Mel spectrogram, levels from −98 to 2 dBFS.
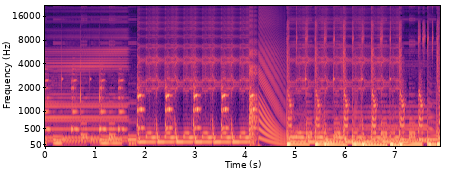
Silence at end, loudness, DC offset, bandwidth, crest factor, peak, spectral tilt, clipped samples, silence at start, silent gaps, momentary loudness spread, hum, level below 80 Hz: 0 s; -17 LUFS; under 0.1%; over 20 kHz; 14 dB; 0 dBFS; -5.5 dB/octave; under 0.1%; 0 s; none; 8 LU; none; -18 dBFS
